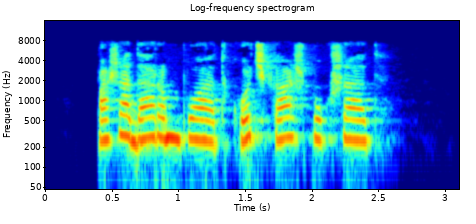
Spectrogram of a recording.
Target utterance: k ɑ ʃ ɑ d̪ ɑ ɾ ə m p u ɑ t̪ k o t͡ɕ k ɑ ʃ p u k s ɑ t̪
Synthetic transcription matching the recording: p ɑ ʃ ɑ d̪ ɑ ɾ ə m p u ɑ t̪ k o t͡ɕ k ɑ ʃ p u k ʃ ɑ t̪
